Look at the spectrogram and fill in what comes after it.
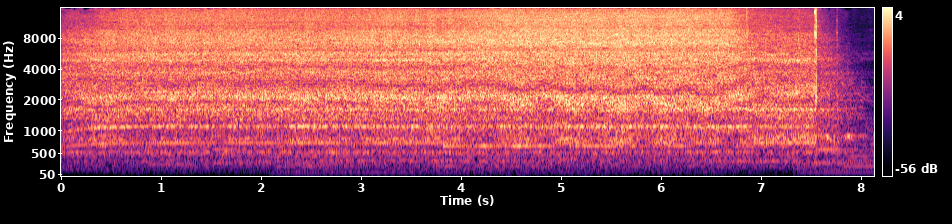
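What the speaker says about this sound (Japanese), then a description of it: "筆はきれいにしてドライヤーで乾かします。" A hair dryer blows continuously at close range over a watercolor pencil painting, a loud, steady whooshing roar that runs for several seconds before switching off near the end.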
